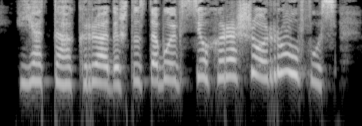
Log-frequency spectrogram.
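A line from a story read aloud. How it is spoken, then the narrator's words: Exclaiming. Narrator (Russian): воскликнула Валентина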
